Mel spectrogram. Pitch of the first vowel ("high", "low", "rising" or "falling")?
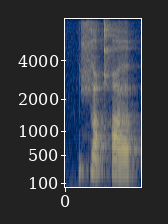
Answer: high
